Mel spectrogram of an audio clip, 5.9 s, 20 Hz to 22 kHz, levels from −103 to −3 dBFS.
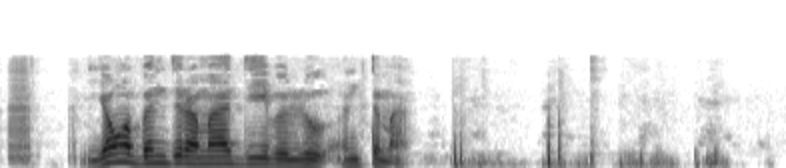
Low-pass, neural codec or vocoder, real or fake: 5.4 kHz; none; real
